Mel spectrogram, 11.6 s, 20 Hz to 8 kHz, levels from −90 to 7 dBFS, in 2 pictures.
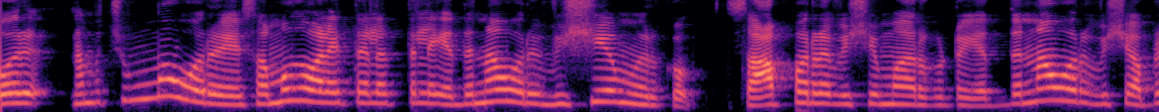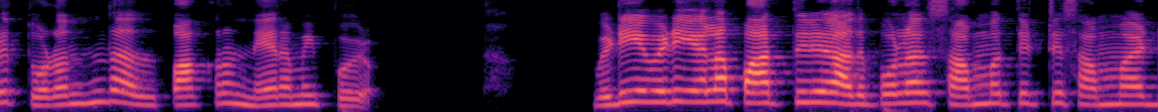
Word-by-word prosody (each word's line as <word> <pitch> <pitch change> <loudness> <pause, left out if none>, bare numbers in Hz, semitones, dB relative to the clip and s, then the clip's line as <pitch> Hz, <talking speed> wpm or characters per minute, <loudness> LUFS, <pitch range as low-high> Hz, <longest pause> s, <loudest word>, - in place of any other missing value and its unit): ஒரு 265 +1 +4 0.2
நம்ம 265 +2 -4
சும்மா 380 +6 -3
ஒரு 255 -5 +2 0.2
சமூக 315 +7 +1
வலைதளத்தில, 270 -2 -1
எதனா 250 +6 -1
ஒரு 260 - -2
விஷயம் 295 +3 -2
இருக்கும். 210 -2 -7 0.2
சாப்பட்ற 235 +5 +5
விஷயமா 240 0 -3
இருக்கட்டும். 215 -2 -7
எதனா 250 +11 0
ஒரு 285 -3 -3
விஷயம். 240 -2 -3
அப்டியே 280 +4 -8
தொடர்ந்து, 255 +8 -3
அது 225 - -6 0.2
பார்க்குறோனு 225 +1 -2
நேரமே 230 +2 -2
போயிரும். 195 - -10 1.1
விடிய 280 +7 +2
விடியலாம் 305 +1 +4
பாத்து, 275 +1 +5 0.2
அதுபோல 250 +3 -1 0.2
செம்ம 240 +4 0
திட்டு, 265 +1 -8
செம்ம 230 +1 -2
255 Hz, 150 wpm, -22 LUFS, 230-280 Hz, 1.1 s, சாப்பட்ற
